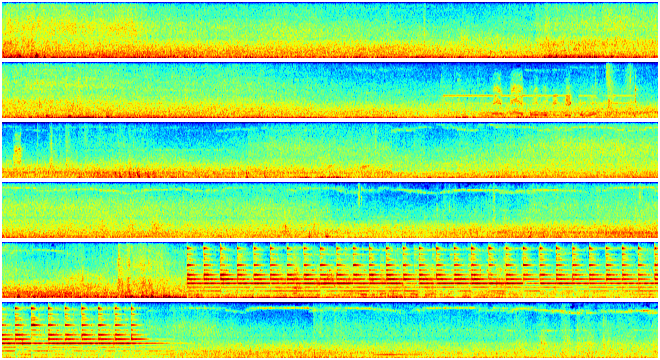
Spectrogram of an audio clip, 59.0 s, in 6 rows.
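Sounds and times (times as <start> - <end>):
diesel locomotive engines humming: 0.0 - 20.3, 21.7 - 59.0
bell ringing: 42.1 - 52.8.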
